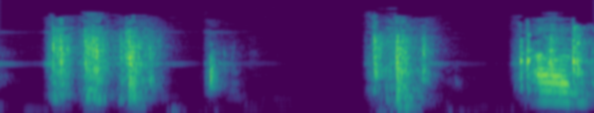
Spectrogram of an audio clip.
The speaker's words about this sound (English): Well, excuse me, there's the phone in the den.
